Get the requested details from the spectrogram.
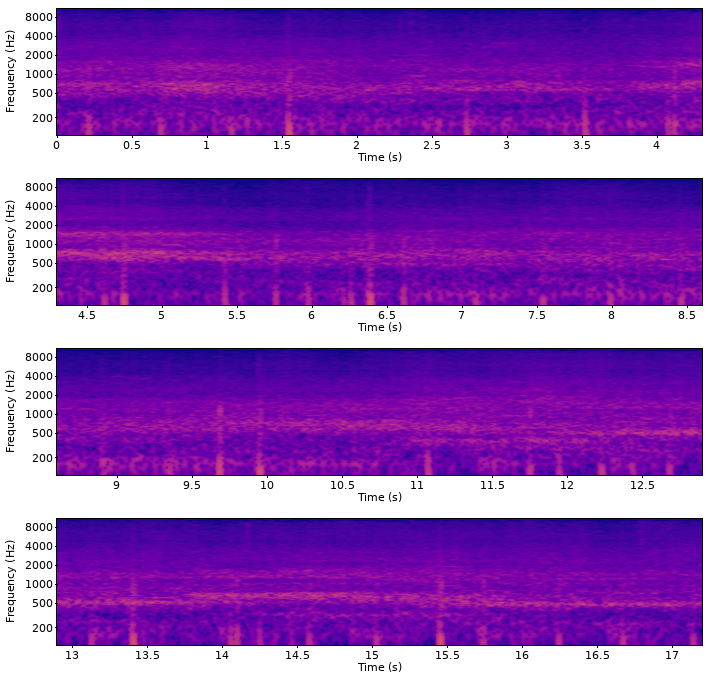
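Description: A football is kicked again and again with dull thuds.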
